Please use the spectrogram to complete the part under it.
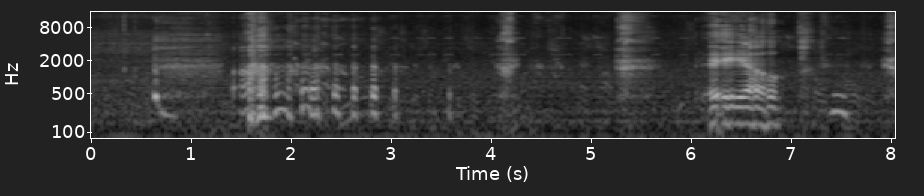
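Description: A man laughs loudly, close to a microphone.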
